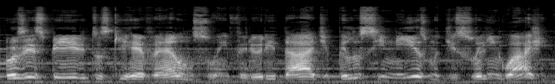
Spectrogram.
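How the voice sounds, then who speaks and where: A man's voice: medium pitch, measured pace. A man gives a formal scripted reading of a religious text in a solemn, didactic manner. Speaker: narrator. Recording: narration with background music.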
